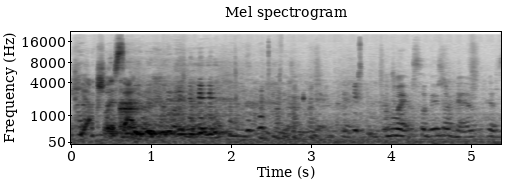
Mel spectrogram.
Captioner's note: attendees laugh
